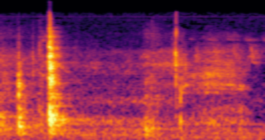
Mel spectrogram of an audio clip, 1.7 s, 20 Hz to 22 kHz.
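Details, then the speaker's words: Yard Machines 20 hp 42-inch lawn tractor at key-on: a couple of sharp clicks from the carburetor fuel shutoff solenoid opening so fuel reaches the carburetor, then quiet; normal solenoid click. "that means that there's a relay on the carburetor that turns the gasoline onto the carburetor um they have it like that so the gasoline doesn't gravity feed or siphon out and spill"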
